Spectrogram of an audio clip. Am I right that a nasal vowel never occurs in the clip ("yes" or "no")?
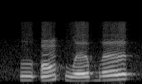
no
